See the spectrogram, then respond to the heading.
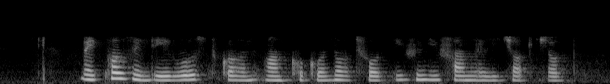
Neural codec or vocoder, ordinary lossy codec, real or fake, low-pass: codec, 16 kHz in and 24 kHz out, 0.6 kbps, FocalCodec, streaming, 2048 codes; none; fake; 3.6 kHz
